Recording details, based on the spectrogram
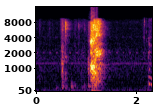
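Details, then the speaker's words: A young woman whose allergies have been acting up since the morning takes a quick in-breath, then gives one forceful sneeze. "excuse me sorry excuse me I'm so sorry my allergies have been going crazy since this morning Excuse me yes I thank you"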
